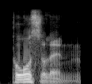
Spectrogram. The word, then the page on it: porcelain: British English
